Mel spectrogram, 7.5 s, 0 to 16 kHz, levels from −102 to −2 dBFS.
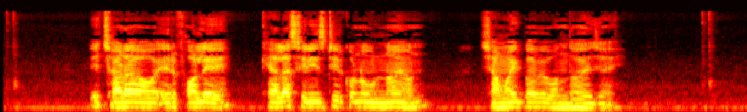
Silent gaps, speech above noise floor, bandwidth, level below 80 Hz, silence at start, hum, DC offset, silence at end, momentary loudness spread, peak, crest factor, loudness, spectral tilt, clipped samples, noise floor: none; 35 dB; 11.5 kHz; -56 dBFS; 0.9 s; none; under 0.1%; 1.25 s; 15 LU; -6 dBFS; 18 dB; -24 LUFS; -4.5 dB/octave; under 0.1%; -58 dBFS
